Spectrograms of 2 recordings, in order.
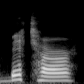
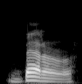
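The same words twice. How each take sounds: First: Bitter said as "better" with a hard, crisp T. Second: Better with the T as a quick D; American flap T. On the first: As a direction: give Bitter a true T in the middle. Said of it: "with two different pronunciations". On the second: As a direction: tap the T in better lightly. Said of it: "sound is more accurate". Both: Shown as a demonstration.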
